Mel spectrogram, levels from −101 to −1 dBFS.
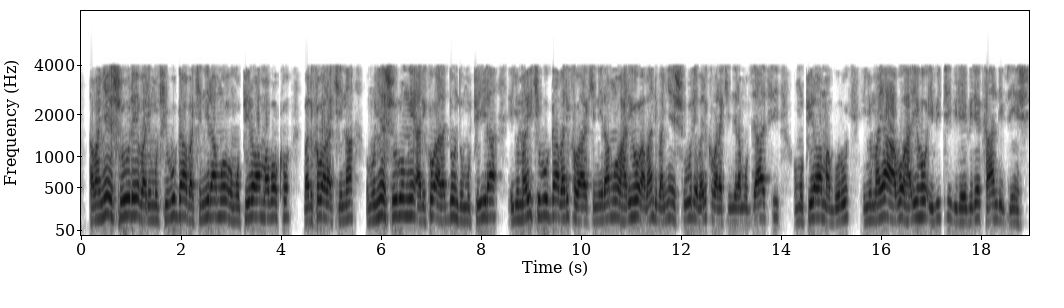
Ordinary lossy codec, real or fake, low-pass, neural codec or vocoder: AAC, 16 kbps; real; 7.2 kHz; none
